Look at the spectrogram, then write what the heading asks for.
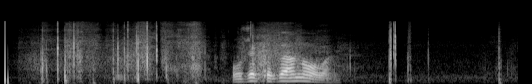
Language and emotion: Russian, neutral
